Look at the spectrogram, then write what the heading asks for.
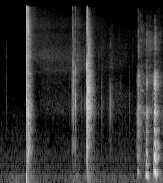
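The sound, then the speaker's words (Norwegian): An ice-cold soda can pops open with a sharp crack, then more snapping and a quick fizzy hiss, a few faint clicks, and a brief run of voiced sounds to finish. “Men det du hørte lyden av der, den iskald boks med sol og super.”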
